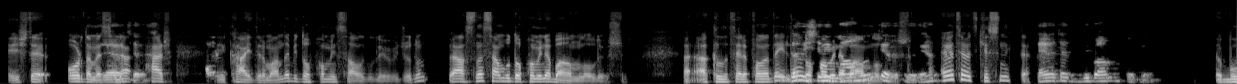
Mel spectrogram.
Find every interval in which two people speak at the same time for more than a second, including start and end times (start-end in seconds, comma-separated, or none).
7.8-9.4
